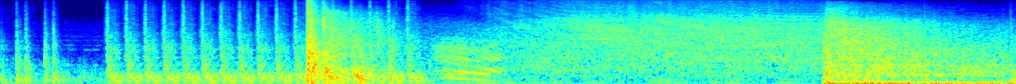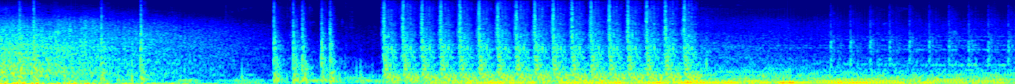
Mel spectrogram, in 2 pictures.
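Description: Film battle sound effects: a burst of rapid automatic rifle fire, then a loud explosion about a second and a half in with a long hiss of falling debris, and a second, deeper explosion with a low rumble about four seconds in. Another rapid burst of rifle fire comes about seven seconds in, over background music.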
